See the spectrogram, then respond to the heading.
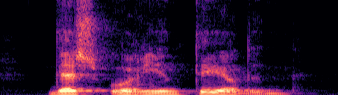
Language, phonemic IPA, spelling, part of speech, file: Dutch, /dɛzoːriɛnˈteːrə(n)/, desoriënteren, verb, Nl-desoriënteren.ogg
- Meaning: to disorientate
